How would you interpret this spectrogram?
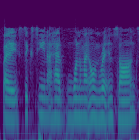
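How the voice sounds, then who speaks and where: A woman's voice: medium pitch, monotone, moderate pace, vocal fry. Giggly young woman, muffled recording. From New York. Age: 20s. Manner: bubbly, giggly, chatty. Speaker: guest singer. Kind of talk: casual interview.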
